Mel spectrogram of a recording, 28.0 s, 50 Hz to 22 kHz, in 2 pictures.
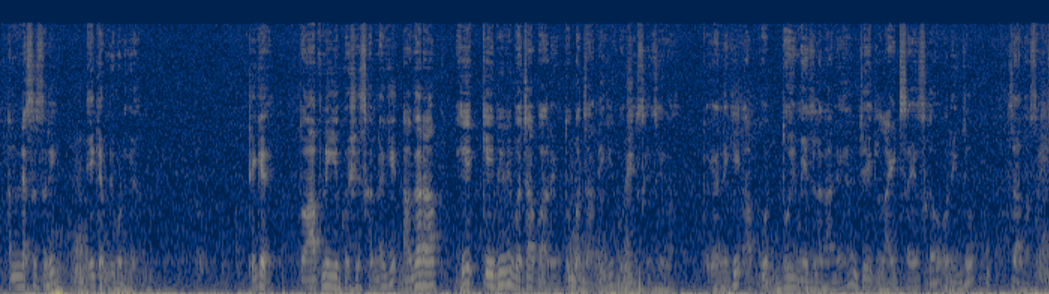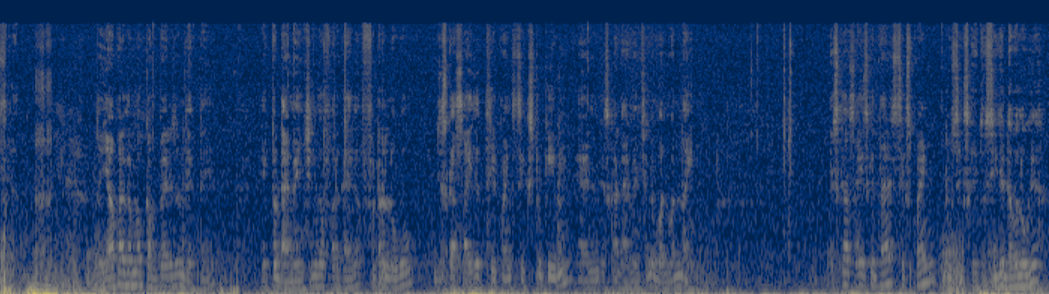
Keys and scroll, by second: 18.6 alt+Return, 24.5 alt+Return.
